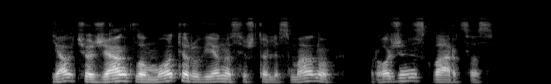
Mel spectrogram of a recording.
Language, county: Lithuanian, Kaunas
